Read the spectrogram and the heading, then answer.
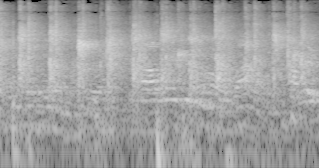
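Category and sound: crowd, audience clapping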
